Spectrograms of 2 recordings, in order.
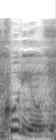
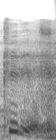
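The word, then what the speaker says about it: κύριος: Esa palabra Señor en el griego es Curios o Kirios, lo pronuncian diferente, Curios.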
